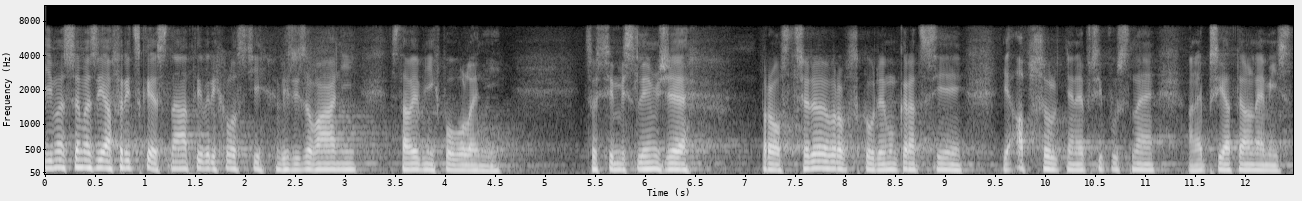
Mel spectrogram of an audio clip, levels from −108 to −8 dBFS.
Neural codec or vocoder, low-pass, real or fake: none; 7.2 kHz; real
